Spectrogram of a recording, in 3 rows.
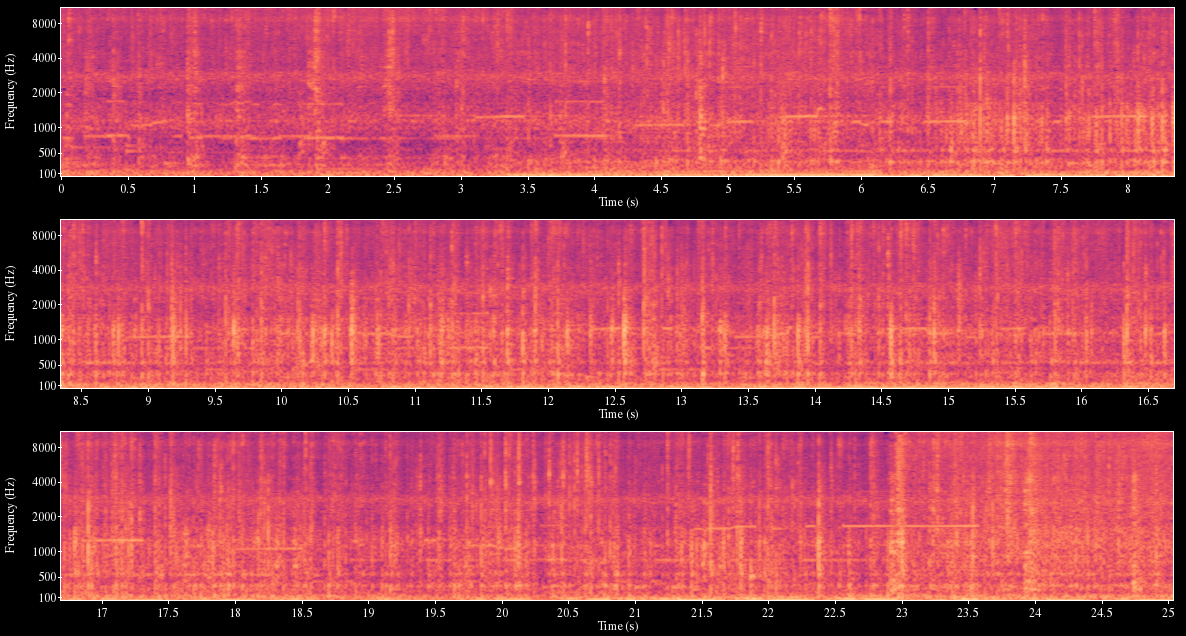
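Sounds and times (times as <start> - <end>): crackles and clicks: 0.0 - 25.0
gas burner rumble: 0.0 - 25.0.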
